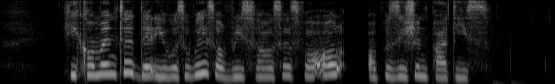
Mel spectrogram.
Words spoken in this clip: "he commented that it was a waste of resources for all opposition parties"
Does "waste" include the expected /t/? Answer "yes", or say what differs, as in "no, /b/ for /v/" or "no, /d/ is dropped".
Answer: no, /t/ is dropped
